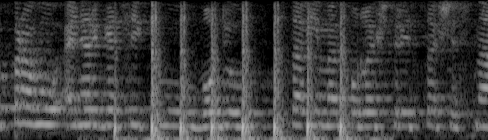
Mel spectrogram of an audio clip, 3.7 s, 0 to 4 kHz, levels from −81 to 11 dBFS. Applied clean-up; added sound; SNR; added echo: none; Knock; -3 dB; reverberation time 0.6 s.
